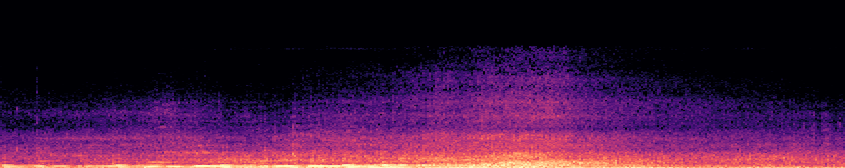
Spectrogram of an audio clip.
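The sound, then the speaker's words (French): A car engine hums steadily, with a broad rushing noise that swells toward the middle as an old man's car draws closer, arriving at a small industrial zone surrounded by mountains in Ambérieu-en-Bugey, France, then eases slightly. No one speaks. “Là, je crois que c'est lui qui arrive en voiture.”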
